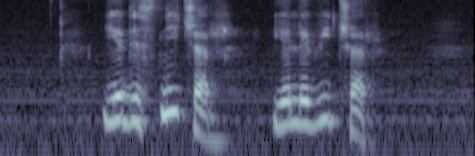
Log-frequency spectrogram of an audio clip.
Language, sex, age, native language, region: Slovenian, female, 60+, Slovenian, Drava region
